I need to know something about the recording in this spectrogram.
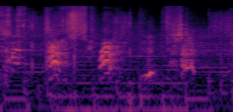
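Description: German Shepherd barking four times, about one bark every half second.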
